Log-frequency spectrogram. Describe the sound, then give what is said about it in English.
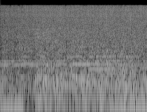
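Heavy rain pours down in a dense, steady hiss, with a deep rumble of thunder rolling underneath. The downpour stays loud and continuous throughout, with no voices. “Sometimes, though, the intensity gets turned up, and you find yourself in the middle of a downpour.”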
